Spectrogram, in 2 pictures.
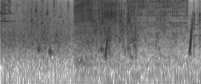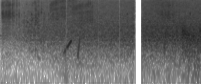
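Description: A fishing reel whirs as a line is reeled in.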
